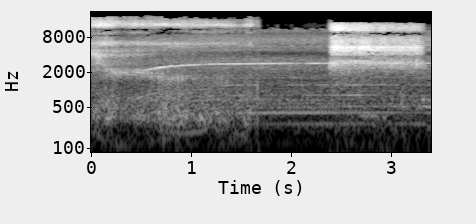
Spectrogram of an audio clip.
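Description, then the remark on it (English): A vacuum cleaner whines steadily, its motor pitch rising as it spins up, then a louder hissing surge of suction kicks in near the end, heard alone without talk. “It sounds like the vacuum. Yes, it was the vacuum.”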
